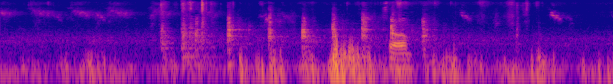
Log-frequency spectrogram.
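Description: A few sharp knocks and rattles from handling at the offset smoker, the loudest about three seconds in, with faint bird chirps in the background.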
